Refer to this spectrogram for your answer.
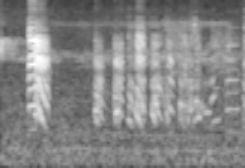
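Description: A loud, sharp zebra finch chirp rings out, followed by a quick run of softer, nasal chirps and twitters from the small birds.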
